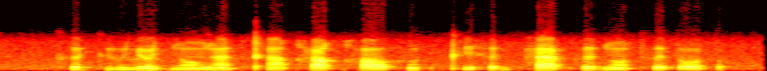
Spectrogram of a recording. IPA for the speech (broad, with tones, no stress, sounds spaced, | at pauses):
kʰ ə˧˩˧ kʲ u˧˩˧ lʲ ɔ˥˩ lʲ d ɔ̃˧˩˧ ɡ ã˧˩˧ t kʼ ã˥˩ qʰ ə˥˧ qʰ ɔ˧˩˧ h u˥˧ t kʼ ɪ˧˩˧ h ə˥˩ d pʰ a˥˧ pʰ ə˥˧ d ɔ̃˧˩˧ tʰ ə˥˩ t ɔ˥˩ t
